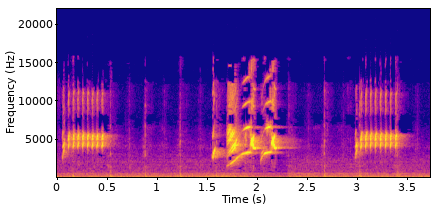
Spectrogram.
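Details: Goldfinch singing for training: a fast buzzy pulsed trill, then a tumbling twitter of liquid high notes, and the same pulsed trill again, against a quiet low electrical hum.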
